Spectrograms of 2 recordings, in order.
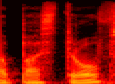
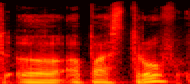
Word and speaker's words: апостроф: А вот апостроф все-таки правильно апостроф.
